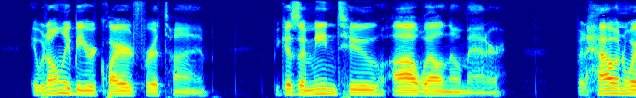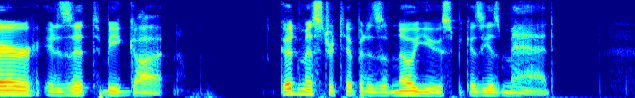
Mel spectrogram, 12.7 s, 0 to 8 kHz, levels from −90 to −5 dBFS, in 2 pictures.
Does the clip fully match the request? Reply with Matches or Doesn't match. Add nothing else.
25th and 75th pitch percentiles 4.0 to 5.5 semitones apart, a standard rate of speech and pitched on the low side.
Matches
